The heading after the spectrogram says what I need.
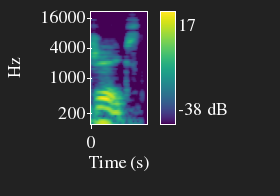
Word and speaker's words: Jacques: This is a collection of a bunch of short stories by Brian Jacques. And yes, it is pronounced Jacques.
